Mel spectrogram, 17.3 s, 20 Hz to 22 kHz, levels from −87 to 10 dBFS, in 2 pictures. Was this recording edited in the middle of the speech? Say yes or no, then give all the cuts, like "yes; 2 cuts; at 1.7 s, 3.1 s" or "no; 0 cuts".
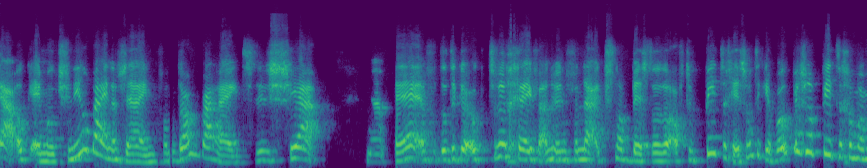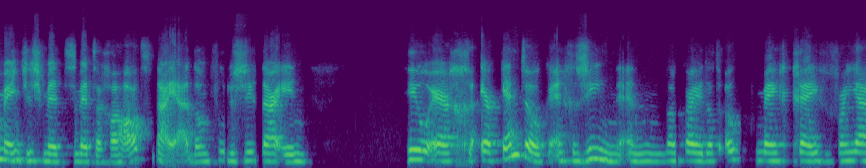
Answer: yes; 1 cut; at 9.4 s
